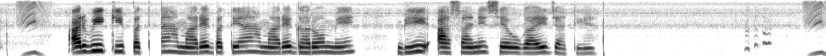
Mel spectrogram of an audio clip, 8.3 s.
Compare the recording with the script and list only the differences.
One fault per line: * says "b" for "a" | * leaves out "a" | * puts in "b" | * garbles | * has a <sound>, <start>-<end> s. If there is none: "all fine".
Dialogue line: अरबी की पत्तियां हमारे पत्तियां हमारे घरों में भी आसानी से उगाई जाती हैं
* has a dropout, 1.5-1.6 s
* has a laugh, 7.3-7.8 s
